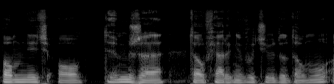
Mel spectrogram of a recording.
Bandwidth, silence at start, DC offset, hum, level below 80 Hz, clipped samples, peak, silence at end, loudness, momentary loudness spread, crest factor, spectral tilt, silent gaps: 16 kHz; 0 s; 0.1%; none; -60 dBFS; under 0.1%; -12 dBFS; 0 s; -33 LUFS; 7 LU; 20 dB; -5.5 dB/octave; none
